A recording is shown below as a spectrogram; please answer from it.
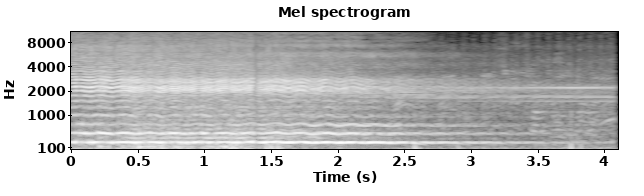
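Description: A man singing a naat into a microphone over a PA, holding one long wavering note that fades away in the last second or so.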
